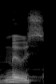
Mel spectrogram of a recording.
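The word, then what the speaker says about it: Mousse: each other whole lives until uh Calgary's daughter it's spelled m-o-u-s-s-e moose tells them and then runs back and and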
